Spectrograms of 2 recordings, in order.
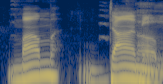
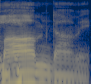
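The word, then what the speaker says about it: Mamdani: Mom like mama and then Donnie.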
